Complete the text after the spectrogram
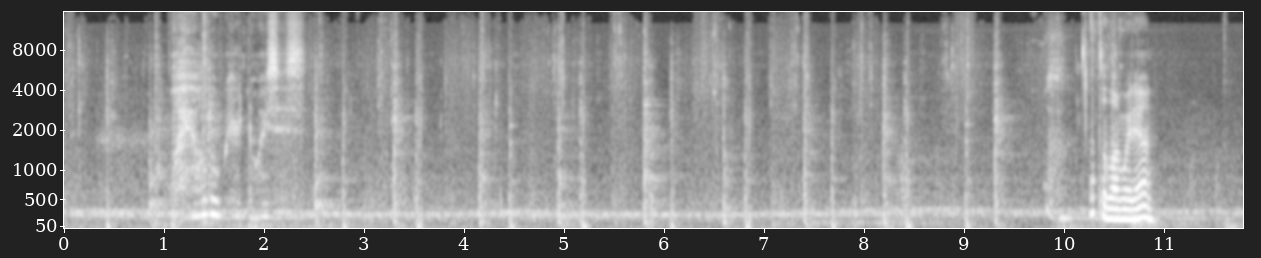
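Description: Hands clank on metal ladder rungs while climbing.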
